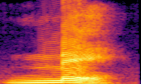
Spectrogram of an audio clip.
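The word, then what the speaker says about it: μή: Mi e eta vai formar mé.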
